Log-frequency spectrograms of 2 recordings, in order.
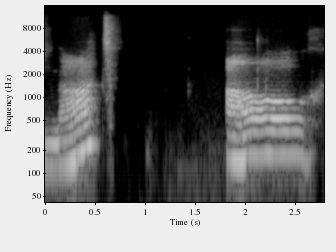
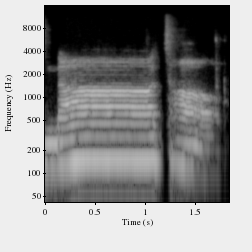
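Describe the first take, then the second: First: A clear catch separates the t from the vowel. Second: The t, catch and vowel blend together. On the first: The speaker calls it wrong. "what I heard was not auch so. Yeah, I'm exaggerating" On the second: The speaker calls it right. "what I'd love to have is not auch"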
